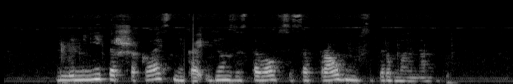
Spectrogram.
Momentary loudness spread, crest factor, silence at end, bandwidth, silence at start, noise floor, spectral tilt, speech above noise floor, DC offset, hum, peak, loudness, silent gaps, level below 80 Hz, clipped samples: 11 LU; 16 dB; 0.6 s; 11.5 kHz; 0.55 s; -57 dBFS; -6.5 dB/octave; 32 dB; under 0.1%; none; -10 dBFS; -25 LUFS; none; -56 dBFS; under 0.1%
